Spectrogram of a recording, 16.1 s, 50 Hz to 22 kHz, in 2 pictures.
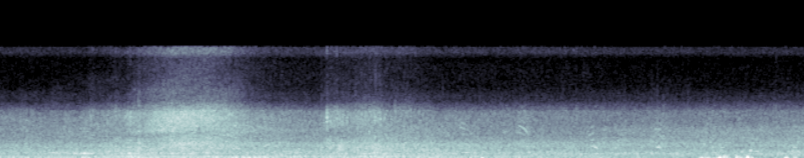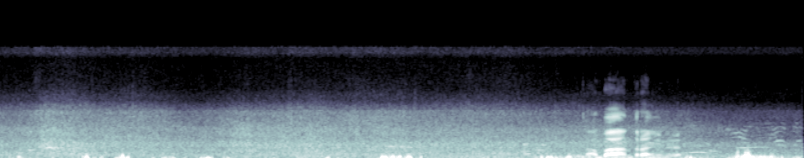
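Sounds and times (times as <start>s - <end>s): surf breaking on beach: 0.0s - 16.0s
wind buffeting microphone: 6.9s - 16.0s.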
